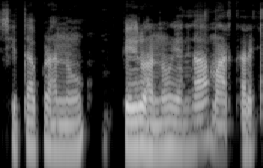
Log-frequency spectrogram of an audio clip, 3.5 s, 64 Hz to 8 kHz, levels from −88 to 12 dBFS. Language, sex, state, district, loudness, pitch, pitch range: Kannada, male, Karnataka, Bijapur, -18 LUFS, 120 Hz, 115-125 Hz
